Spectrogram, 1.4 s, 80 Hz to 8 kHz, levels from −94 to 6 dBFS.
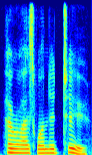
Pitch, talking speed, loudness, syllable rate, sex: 195 Hz, 175 wpm, -16 LUFS, 5.4 syllables/s, female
